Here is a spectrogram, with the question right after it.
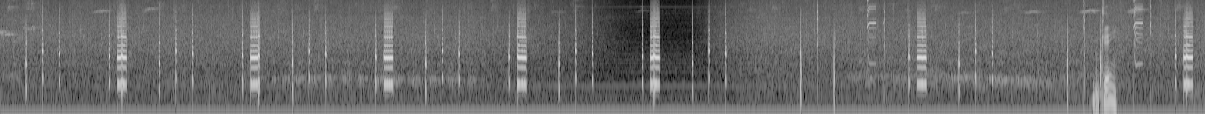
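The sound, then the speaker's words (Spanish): Nocturnal birds call over and over in short, sharp chirps at an irregular pace, clear against a quiet background, with a brief rustling burst near the end. “Mire, pajaritos nocturnos.”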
